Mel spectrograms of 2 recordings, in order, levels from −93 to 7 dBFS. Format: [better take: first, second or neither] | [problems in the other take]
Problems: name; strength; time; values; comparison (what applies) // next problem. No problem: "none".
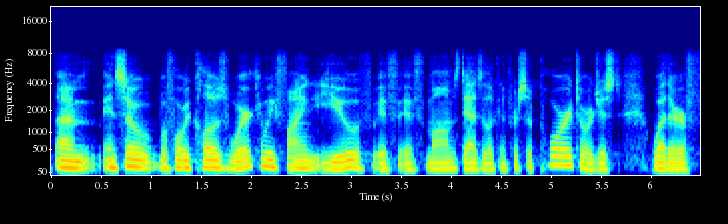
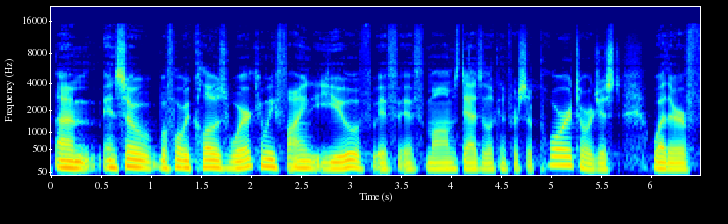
second | garbled, watery; slightly; nothing above 8 kHz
